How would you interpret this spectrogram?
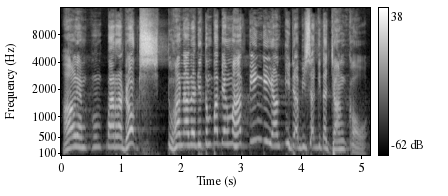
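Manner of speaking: high, loud proclamation; impassioned, high-pitched pulpit delivery; full-force preaching. Real, not acted. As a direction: send it soaring over the congregation.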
